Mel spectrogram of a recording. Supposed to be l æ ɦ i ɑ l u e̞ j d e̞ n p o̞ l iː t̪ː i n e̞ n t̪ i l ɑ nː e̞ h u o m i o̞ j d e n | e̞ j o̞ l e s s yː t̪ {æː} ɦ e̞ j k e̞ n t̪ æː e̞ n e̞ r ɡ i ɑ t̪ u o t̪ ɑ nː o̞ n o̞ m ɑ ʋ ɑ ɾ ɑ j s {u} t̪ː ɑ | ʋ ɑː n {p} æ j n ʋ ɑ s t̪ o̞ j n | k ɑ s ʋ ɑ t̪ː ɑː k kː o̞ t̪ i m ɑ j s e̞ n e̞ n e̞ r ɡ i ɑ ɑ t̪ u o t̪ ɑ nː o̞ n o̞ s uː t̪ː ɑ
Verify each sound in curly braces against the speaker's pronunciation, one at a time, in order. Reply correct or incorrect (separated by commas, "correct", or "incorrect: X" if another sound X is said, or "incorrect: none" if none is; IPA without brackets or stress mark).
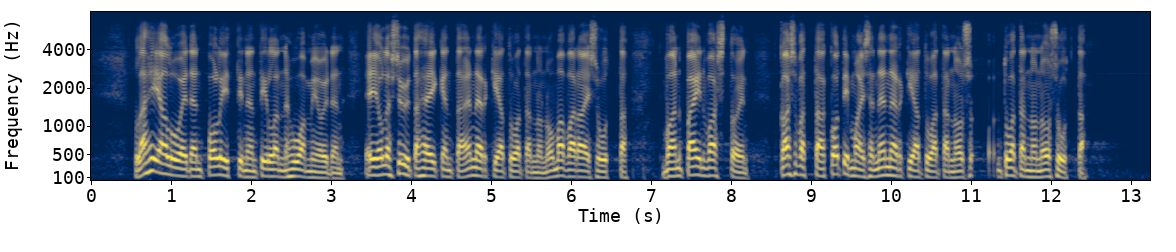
incorrect: æ, incorrect: uː, correct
